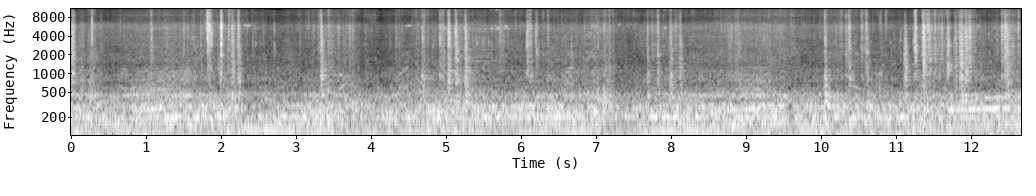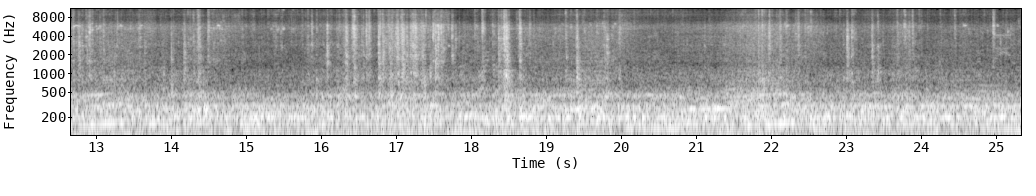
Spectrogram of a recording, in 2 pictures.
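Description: Rally car's engine running hard at speed, revs rising and falling, heard from inside the stripped cabin, with stones and gravel clattering against the underside in sharp ticks and knocks.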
